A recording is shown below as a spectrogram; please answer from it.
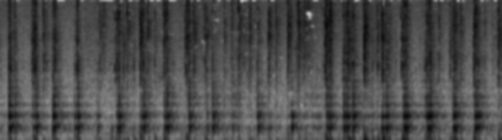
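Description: A solid book with a glossy paper cover showing a black-and-white photo is held upright and tapped on the cover with long nails. The result is a steady run of short, hollow knocks with a dull, low-weighted tone and almost no brightness. The taps die away quickly, with a brief cluster of quicker taps near the end.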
